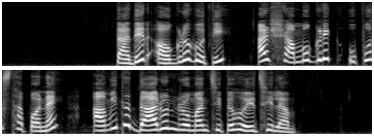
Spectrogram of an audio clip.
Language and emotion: Bengali, happy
